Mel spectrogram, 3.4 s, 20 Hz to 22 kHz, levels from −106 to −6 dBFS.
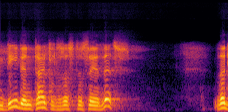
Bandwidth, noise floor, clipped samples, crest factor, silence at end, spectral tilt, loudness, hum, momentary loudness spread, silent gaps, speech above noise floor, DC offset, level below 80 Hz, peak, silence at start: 5.6 kHz; -75 dBFS; under 0.1%; 18 dB; 0 s; -8.5 dB/octave; -20 LUFS; none; 14 LU; none; 55 dB; under 0.1%; -68 dBFS; -4 dBFS; 0 s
